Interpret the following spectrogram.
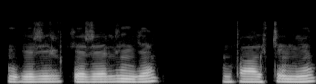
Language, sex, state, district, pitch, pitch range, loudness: Maithili, male, Bihar, Saharsa, 125 Hz, 120-130 Hz, -19 LUFS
